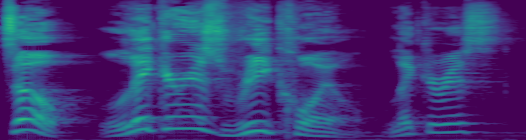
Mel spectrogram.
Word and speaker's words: Lycoris: so licorice recoil licorice licorius like okay I'm pretty sure it's pronounced licorice recoil but if I'm wrong then hey don't hold me to it is this anime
